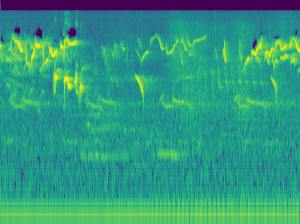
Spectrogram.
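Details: A pair of White-cheeked Bulbuls perched in a shrub thicket at a sanctuary at Pari Tibba, Motidhar, calling out; busy high chirps, quick whistled slurs and sharp rising notes pour out in dense overlapping bursts, with another bird's steady calling in the background.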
